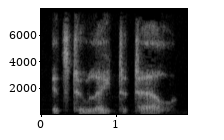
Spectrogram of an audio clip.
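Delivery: low, deep, breathy, hushed, slow American drawl. Retelling Jim's reply when asked if he slept well, in Jim's deep American voice. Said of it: "he had a very deep American voice".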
